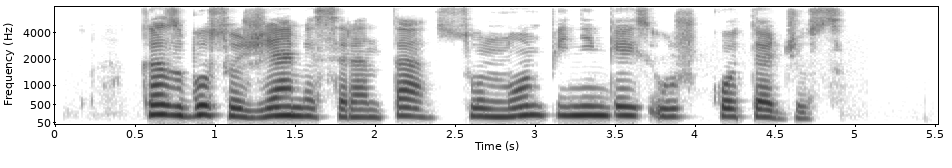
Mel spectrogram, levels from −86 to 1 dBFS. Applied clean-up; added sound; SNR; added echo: none; none; none; none.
